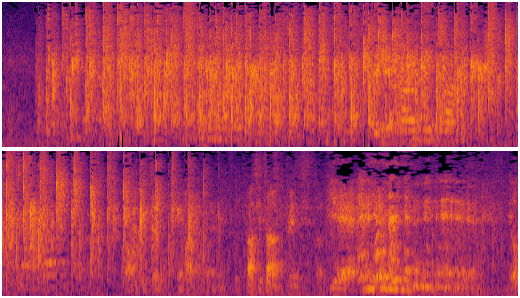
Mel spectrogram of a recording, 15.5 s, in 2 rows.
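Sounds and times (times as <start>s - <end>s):
audience clapping to welcome guests: 0.5s - 11.1s
laughter: 5.0s - 7.0s, 13.1s - 15.1s.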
